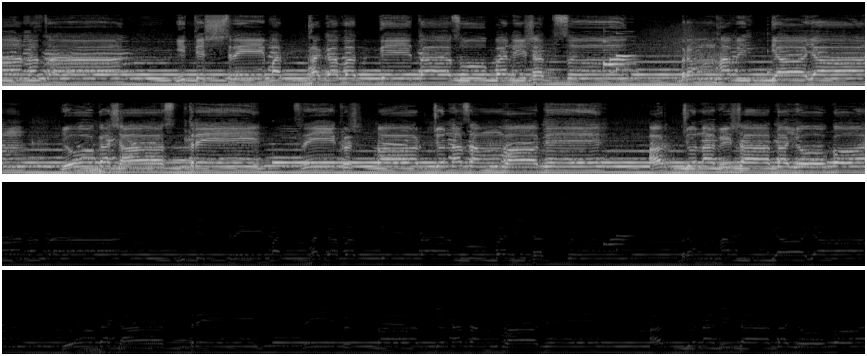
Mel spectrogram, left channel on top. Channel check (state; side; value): quieter; right; 37.9 dB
